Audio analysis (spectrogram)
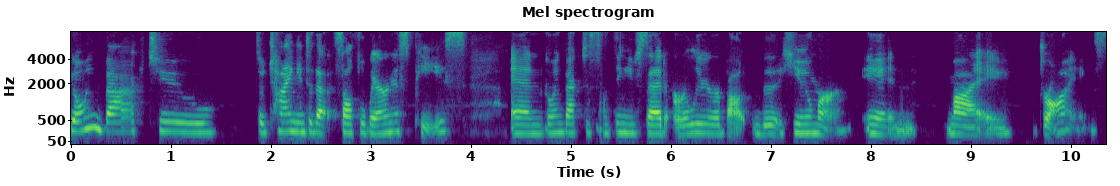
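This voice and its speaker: With an American accent, a woman speaks at a medium pitch and a fairly slow pace. Her pitch varies in an ordinary way. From US Midwest, Chicago suburbs. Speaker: artist and social media creator. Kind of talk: interview conversation. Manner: loud.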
